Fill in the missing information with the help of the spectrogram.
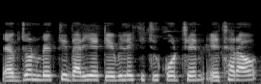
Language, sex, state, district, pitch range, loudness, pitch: Bengali, male, West Bengal, Cooch Behar, 200-210 Hz, -15 LUFS, 205 Hz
